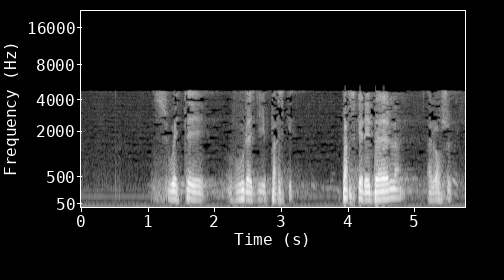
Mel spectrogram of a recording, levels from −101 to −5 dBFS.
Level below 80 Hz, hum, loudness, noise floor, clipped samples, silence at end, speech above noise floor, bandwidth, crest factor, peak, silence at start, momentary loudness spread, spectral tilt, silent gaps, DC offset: -50 dBFS; none; -17 LUFS; -55 dBFS; under 0.1%; 0.15 s; 39 dB; 5 kHz; 18 dB; 0 dBFS; 1.1 s; 22 LU; -9 dB/octave; none; 0.1%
